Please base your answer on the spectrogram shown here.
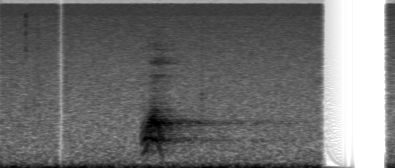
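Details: Ural owl giving one short, harsh, barking call with a hoarse tone around the middle of the clip, amid quiet low rumbling background noise, followed by a brief gap of silence.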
